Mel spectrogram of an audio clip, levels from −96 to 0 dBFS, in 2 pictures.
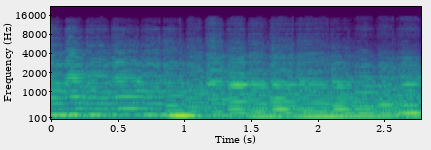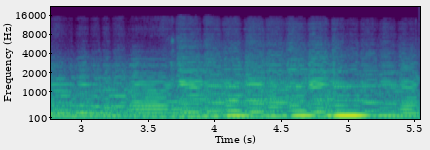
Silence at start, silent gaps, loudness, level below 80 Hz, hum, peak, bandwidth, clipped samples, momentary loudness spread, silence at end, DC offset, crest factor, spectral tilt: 0 s; none; -23 LUFS; -52 dBFS; none; -6 dBFS; 6.6 kHz; under 0.1%; 13 LU; 0 s; under 0.1%; 16 dB; -8.5 dB/octave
